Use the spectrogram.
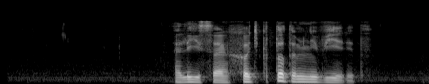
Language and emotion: Russian, positive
